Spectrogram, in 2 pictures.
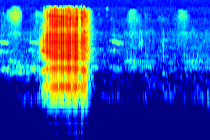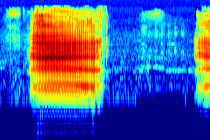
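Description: Sheep bleating: three separate bleats, the middle one the longest and the third starting near the end.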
